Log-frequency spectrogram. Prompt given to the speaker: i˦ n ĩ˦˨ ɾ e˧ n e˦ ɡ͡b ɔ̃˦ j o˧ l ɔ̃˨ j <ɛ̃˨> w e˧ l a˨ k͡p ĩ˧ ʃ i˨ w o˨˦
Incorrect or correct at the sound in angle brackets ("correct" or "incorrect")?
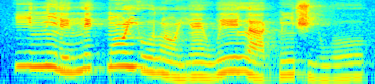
correct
